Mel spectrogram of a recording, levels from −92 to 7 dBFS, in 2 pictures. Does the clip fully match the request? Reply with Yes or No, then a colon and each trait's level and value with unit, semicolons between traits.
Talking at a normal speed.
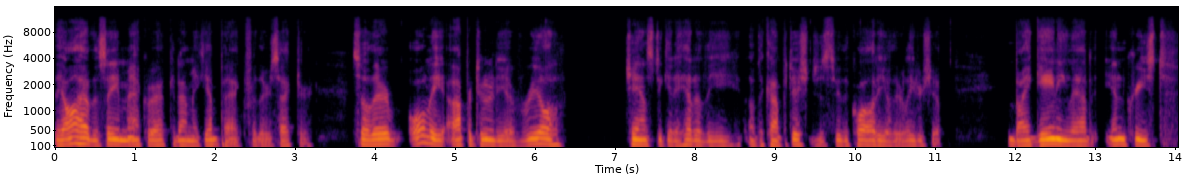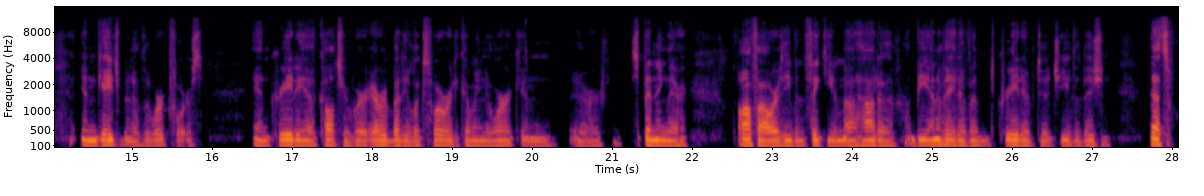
Yes: average, 155 wpm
